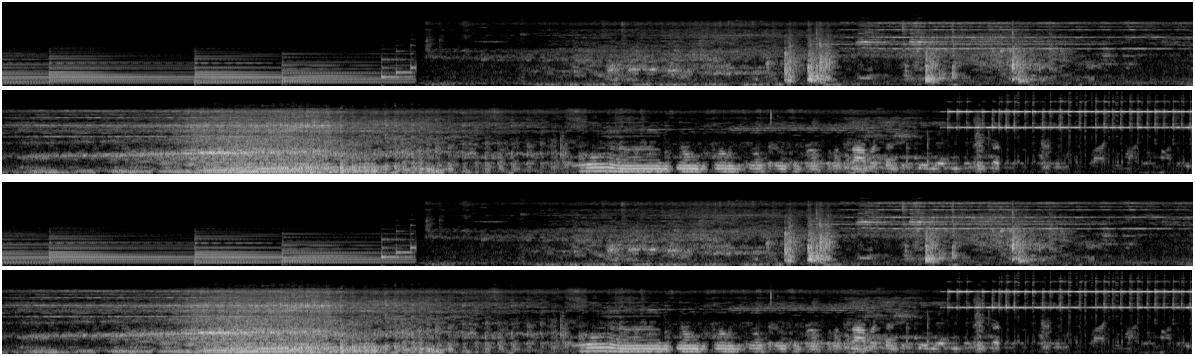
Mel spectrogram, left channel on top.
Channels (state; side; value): identical; both; correlation 1.00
